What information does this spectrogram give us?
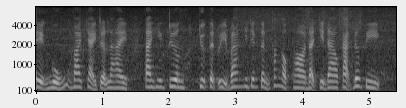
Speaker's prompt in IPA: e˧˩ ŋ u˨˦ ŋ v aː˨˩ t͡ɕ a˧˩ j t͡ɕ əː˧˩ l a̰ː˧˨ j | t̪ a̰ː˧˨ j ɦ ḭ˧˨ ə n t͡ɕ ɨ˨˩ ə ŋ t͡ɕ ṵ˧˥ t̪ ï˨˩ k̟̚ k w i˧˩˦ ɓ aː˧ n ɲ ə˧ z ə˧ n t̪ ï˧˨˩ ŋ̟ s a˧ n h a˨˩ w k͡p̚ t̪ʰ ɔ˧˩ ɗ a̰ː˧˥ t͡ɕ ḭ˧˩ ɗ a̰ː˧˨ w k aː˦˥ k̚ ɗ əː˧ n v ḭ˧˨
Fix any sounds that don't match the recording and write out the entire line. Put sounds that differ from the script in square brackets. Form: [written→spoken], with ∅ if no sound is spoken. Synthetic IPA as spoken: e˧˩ ŋ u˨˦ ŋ v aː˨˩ t͡ɕ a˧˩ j t͡ɕ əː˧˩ l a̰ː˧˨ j | t̪ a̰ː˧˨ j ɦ ḭ˧˨ ə n t͡ɕ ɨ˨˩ ə ŋ t͡ɕ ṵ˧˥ t̪ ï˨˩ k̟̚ [k→ʔ] w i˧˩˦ ɓ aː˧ n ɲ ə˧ z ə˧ n t̪ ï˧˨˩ ŋ̟ [s→f] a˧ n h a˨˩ w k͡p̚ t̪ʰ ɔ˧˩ ɗ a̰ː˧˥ t͡ɕ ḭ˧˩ ɗ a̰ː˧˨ w k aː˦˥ k̚ ɗ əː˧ n v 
